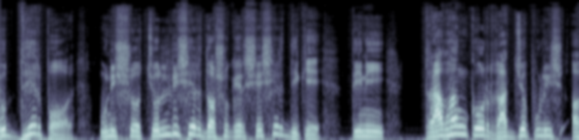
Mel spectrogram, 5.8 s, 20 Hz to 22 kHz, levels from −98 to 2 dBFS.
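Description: A short stretch of speech, and nothing technically wrong turns up anywhere in it.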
